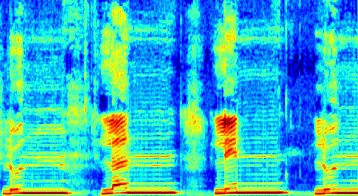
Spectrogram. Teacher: लाम हर सूरत में बारीक पढ़ी जाती है लाम को पुर पढ़ना जायज नहीं है हां अल्लाह का नाम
